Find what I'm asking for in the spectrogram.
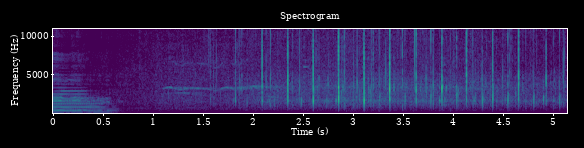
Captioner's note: audience applauding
